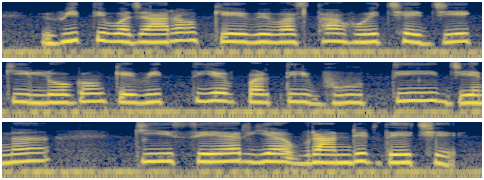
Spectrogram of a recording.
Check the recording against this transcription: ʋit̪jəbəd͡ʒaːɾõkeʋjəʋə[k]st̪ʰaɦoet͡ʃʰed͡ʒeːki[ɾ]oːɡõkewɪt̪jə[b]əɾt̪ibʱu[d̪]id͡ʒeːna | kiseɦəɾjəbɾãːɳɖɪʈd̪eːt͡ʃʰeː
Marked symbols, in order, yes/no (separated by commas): no, no, no, no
